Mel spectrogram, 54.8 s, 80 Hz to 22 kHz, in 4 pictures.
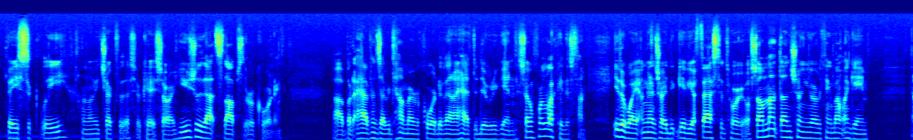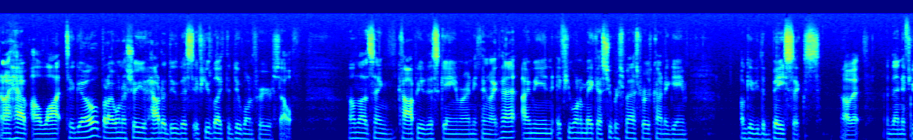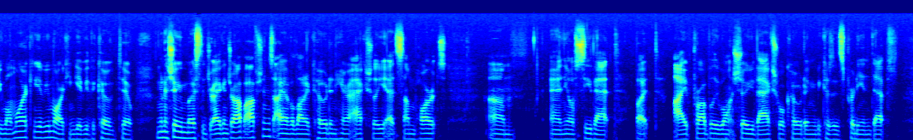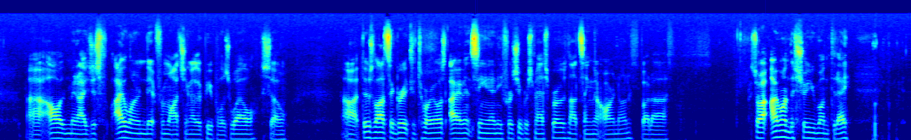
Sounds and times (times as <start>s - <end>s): Speech: 0.0s - 4.3s, 5.0s - 13.1s, 13.7s - 18.2s, 19.0s - 24.1s, 24.8s - 40.9s, 41.5s - 45.4s, 46.2s - 51.3s, 52.4s - 53.9s.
